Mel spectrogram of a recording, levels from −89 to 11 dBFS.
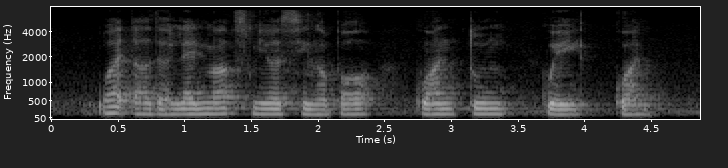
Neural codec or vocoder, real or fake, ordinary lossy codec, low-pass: codec, 16 kHz, 2 kbps, FunCodec, trained on Chinese and English, 25 frames a second; fake; none; 7.2 kHz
